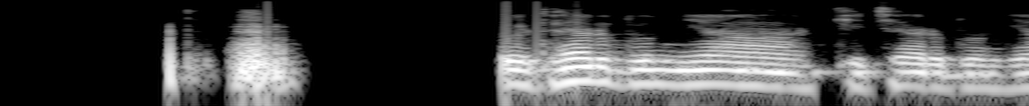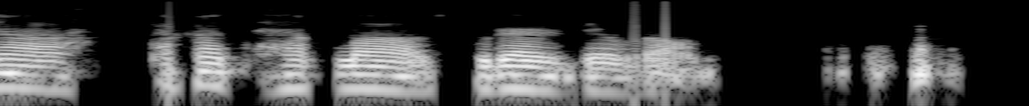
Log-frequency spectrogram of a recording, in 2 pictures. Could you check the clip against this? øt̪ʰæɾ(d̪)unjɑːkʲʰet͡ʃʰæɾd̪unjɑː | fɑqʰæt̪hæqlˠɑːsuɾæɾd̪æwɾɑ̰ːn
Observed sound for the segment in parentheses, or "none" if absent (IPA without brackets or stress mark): d̪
